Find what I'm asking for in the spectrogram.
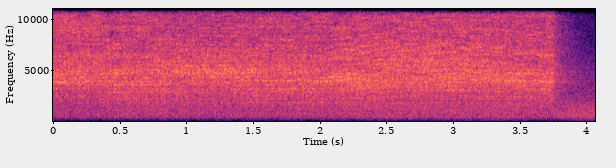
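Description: A steady, loud hiss of aerosol cleaner sprays continuously onto a rear differential on a cheap drift car, then cuts off abruptly near the end, leaving a quieter background.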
